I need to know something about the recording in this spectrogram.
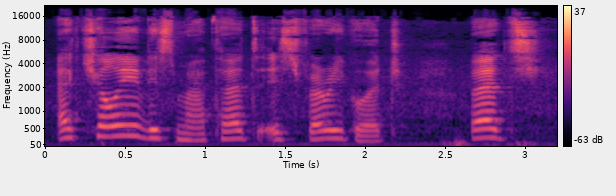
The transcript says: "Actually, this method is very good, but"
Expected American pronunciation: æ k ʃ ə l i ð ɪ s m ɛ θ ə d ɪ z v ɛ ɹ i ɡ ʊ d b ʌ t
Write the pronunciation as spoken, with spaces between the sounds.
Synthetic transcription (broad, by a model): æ k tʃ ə l i ð ɪ s m ɛ θ ə d ɪ z v ɛ ɹ i ɡ ʊ d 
